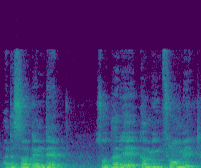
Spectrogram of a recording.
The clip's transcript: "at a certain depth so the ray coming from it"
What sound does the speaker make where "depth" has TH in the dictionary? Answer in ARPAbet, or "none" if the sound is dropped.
T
